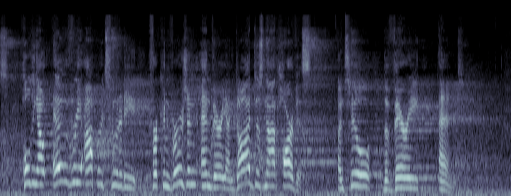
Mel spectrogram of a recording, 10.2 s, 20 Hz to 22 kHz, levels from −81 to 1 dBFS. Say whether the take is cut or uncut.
cut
